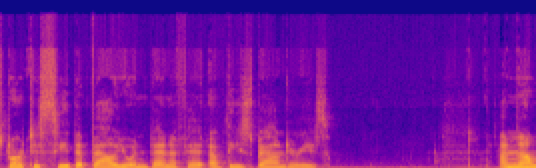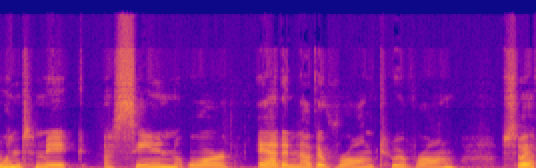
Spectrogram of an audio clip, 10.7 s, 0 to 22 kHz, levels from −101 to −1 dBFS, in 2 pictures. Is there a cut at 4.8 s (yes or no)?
yes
